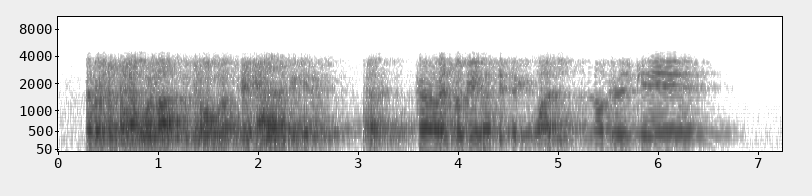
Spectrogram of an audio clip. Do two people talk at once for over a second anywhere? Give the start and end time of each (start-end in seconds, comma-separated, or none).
none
